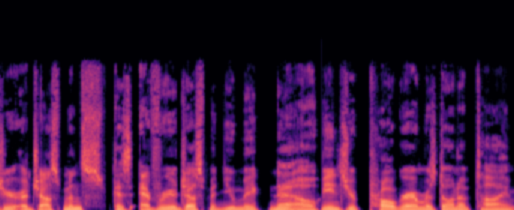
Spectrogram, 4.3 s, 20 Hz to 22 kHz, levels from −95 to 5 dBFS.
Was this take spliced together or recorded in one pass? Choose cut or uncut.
cut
